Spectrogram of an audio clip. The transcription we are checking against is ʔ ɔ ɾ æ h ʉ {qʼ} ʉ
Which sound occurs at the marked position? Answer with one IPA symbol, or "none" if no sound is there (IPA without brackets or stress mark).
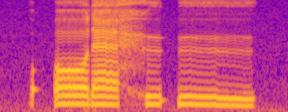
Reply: ʔ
